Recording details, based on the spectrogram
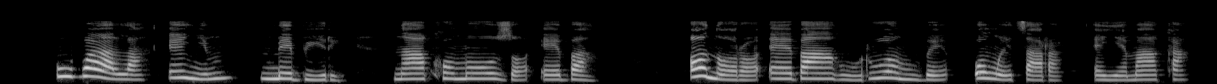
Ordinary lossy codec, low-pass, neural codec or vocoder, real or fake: none; none; none; real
